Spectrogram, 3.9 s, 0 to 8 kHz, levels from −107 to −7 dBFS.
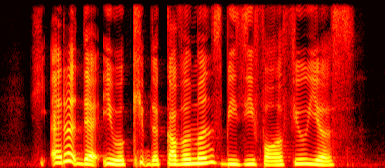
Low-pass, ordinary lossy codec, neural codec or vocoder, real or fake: none; none; none; real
